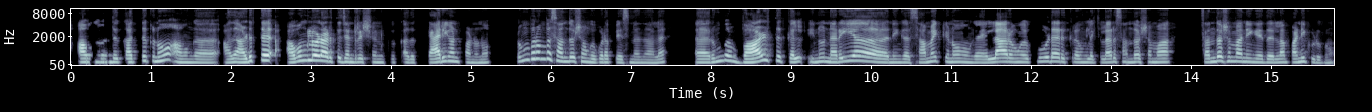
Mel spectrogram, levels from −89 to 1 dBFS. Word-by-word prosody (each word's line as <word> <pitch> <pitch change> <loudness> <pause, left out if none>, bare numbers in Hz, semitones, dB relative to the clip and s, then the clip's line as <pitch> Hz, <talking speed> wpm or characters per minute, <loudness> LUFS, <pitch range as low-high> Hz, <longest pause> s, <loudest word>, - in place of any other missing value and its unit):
அவங்க 205 0 +2
வந்து 200 +1 -2
கத்துக்கணும், 255 +9 0
அவங்க 190 -1 -2 0.4
அத 190 - -1
அடுத்த 260 +8 0 0.4
அவங்களோட 295 +6 +6
அடுத்த 230 -2 -2
ஜெனரேஷன்னுக்கு 195 -2 -5
அத 180 - -5 0.2
கேரி 210 +6 +5
ஆன் 230 -3 -4
பண்ணனும். 175 +2 -7 0.4
ரொம்ப 330 +6 -4
ரொம்ப 385 0 0
சந்தோஷம் 240 -2 0
உங்க 190 -2 -3
கூட 195 0 -2
பேசினதனால. 170 -1 -7 0.5
அ - - 0 0.2
ரொம்ப 270 +6 -2 0.2
வாழ்த்துக்கள். 230 0 +4 0.2
இன்னும் 220 0 -2
நிறைய 235 +7 0 0.5
நீங்க 185 0 -5 0.2
சமைக்கணும். 210 0 -3
உங்க 180 -1 -5
எல்லாரும் 215 +1 +4
உங்க 205 -1 -3 0.2
கூட 240 0 -2
இருக்கிறவங்களுக்கு 195 -3 -6
எல்லாரும் 200 +2 -2
சந்தோஷமா 205 0 -3 0.5
சந்தோஷமா 245 +2 +1
நீங்க 205 -2 -3
இதை 185 -1 -1
எல்லாம் 195 +1 -4
பண்ணிக் 210 0 -2
கொடுக்கனும். 165 -3 -8
205 Hz, 150 wpm, -22 LUFS, 190-240 Hz, 0.5 s, அவங்களோட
